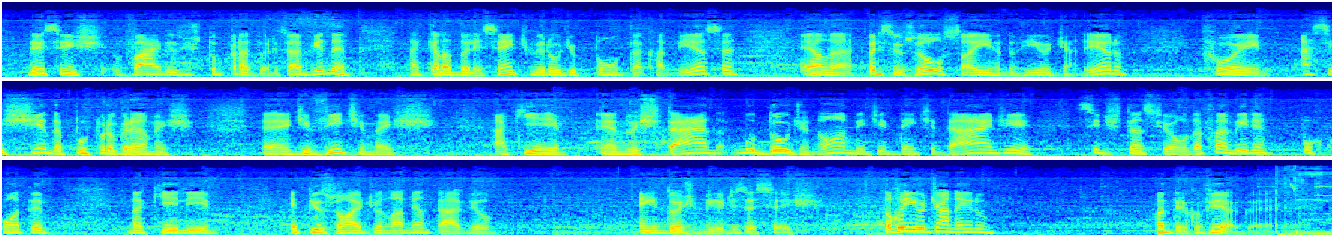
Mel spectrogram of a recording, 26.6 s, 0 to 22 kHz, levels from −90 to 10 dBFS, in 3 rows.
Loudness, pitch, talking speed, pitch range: -26 LUFS, 130 Hz, 115 wpm, 110-150 Hz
